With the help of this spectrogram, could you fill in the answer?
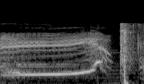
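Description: In a film struggle where Sue fights for her life, a sharp blow to the face smashes Henri Gerard's wax-museum disguise, landing with a single loud smack right after a long, wavering wail that bends upward in pitch and cuts off.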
